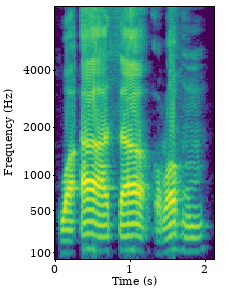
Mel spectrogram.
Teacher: را یہاں پر ہیوی ہے اور باقی اس ورڈ میں جتنے بھی حروف ہیں وہ سارے کے سارے لائٹ ساؤنڈ پہ پڑھے جائیں گے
